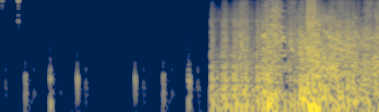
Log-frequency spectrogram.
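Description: Crossfire from several shooters in the Wardog Story game: a few scattered single shots, then a dense, sustained roar of overlapping automatic fire close up.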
